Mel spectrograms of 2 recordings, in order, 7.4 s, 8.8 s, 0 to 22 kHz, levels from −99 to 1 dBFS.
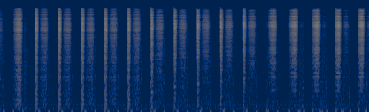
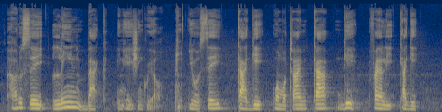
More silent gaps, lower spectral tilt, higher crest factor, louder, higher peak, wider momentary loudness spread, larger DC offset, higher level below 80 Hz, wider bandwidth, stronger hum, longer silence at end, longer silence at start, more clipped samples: neither; second, 3.5 dB/octave vs -4.5 dB/octave; about the same, 22 dB vs 24 dB; second, -46 LUFS vs -27 LUFS; second, -28 dBFS vs -4 dBFS; second, 6 LU vs 13 LU; neither; second, -86 dBFS vs -60 dBFS; second, 16 kHz vs 18.5 kHz; neither; second, 0 s vs 0.5 s; second, 0 s vs 0.15 s; neither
